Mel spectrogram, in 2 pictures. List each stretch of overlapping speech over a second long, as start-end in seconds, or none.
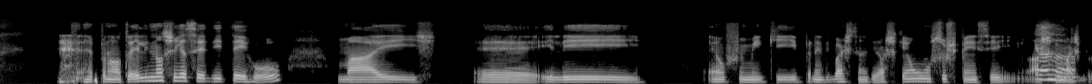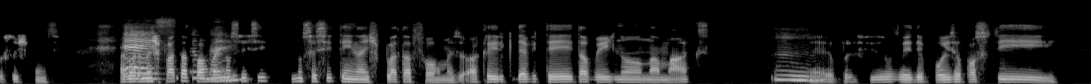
12.1-13.4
